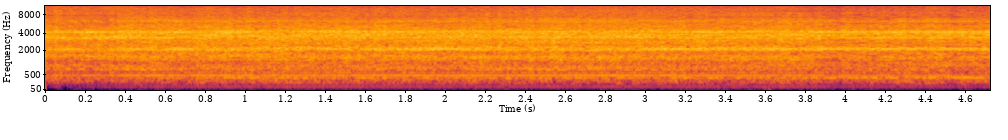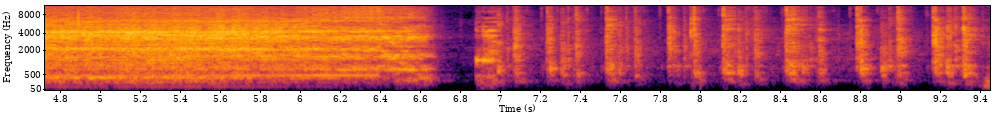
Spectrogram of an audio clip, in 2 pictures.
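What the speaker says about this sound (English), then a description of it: "We're going to start to grind." A coffee grinder grinds beans in a loud, steady whir for about six seconds, then stops and is followed by a run of rhythmic taps and knocks.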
